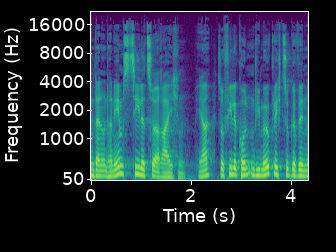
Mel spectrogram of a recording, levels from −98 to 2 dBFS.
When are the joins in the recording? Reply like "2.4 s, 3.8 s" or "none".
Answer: 2.5 s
